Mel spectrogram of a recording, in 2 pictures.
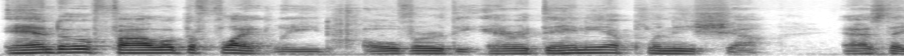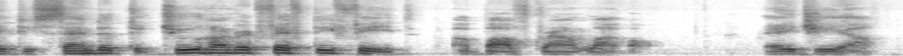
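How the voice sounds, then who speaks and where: Guy reading a sci-fi novel out loud, mellow voice, careful, kinda dramatic. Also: mid-range voice, moderate pace. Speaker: host reading a novel aloud. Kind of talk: dramatic audiobook-style narration.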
